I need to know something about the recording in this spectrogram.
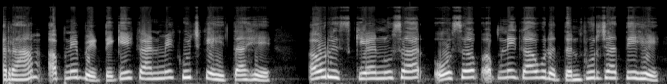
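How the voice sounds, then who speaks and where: A woman's voice: sits high, a little slow, mellow, no room sound. A woman reading scripted narration for a cartoon family story.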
